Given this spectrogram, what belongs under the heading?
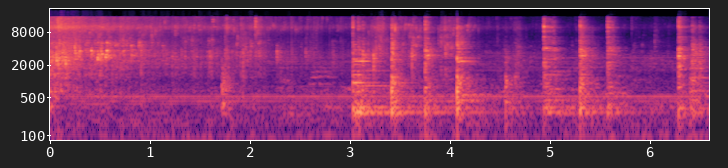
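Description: A bay leaf and dried chillies go into hot oil in a wok, giving a hiss of frying followed by a run of sharp metallic clinks and scrapes from a stirring utensil, close and loud, with no talk.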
